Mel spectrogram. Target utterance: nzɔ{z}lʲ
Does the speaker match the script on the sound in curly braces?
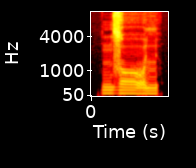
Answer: no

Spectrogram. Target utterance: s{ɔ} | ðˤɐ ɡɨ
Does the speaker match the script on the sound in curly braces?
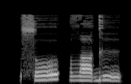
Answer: no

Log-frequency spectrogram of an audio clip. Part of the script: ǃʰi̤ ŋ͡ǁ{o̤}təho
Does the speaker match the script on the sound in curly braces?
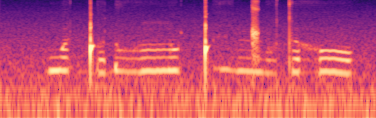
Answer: yes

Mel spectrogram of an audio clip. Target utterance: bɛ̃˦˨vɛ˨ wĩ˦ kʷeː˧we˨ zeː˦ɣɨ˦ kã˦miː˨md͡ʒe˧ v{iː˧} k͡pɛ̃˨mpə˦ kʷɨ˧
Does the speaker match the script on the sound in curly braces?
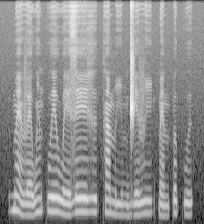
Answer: yes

